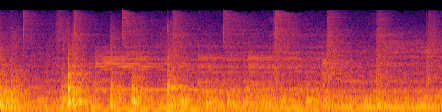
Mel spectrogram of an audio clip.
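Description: Background music with drums over held low bass notes.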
